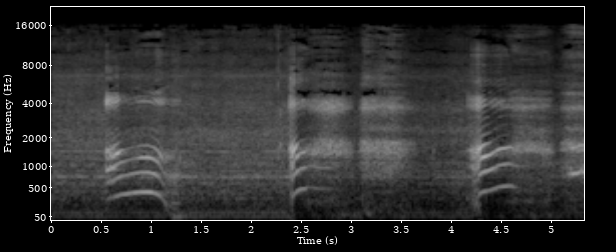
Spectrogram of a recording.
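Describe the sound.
A hair dryer blows hot air in a steady, airy hiss throughout, while a voice repeatedly lets out rising-and-falling moaning gasps over it, three separate breathy vocal sounds.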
